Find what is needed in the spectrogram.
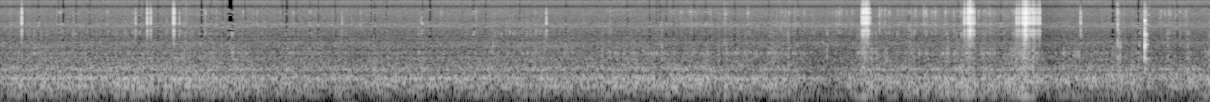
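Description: Car driving slowly on a rough, patched road, heard from inside the cabin: a steady low road and engine noise, with a few brief knocks near the end.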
